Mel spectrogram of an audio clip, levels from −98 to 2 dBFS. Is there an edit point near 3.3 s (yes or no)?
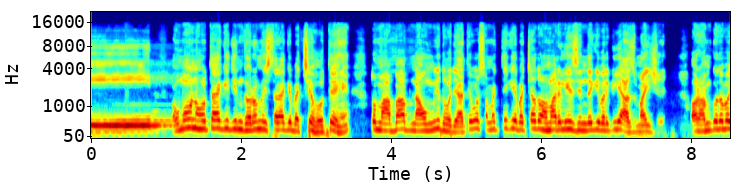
no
